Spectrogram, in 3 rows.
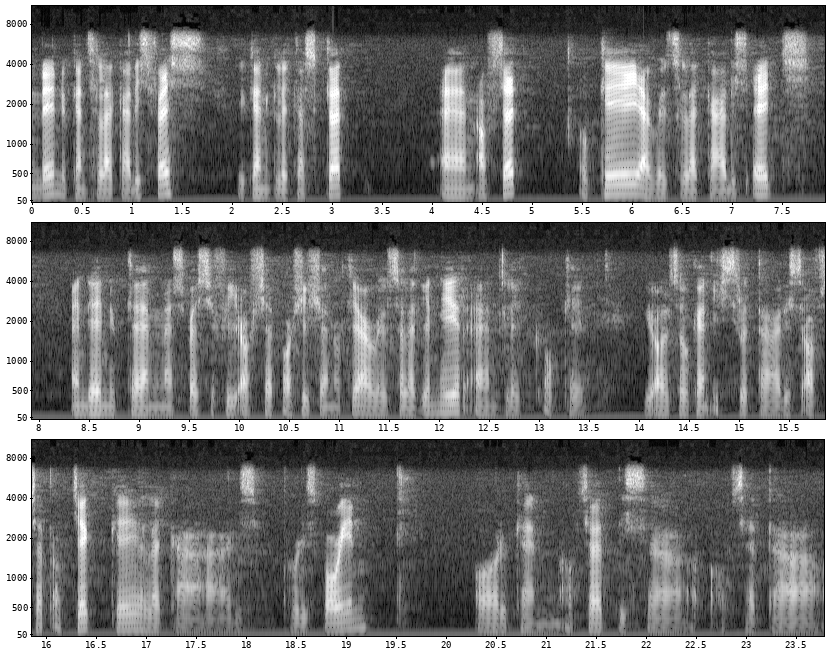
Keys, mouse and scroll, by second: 2.0 click, 7.4 click, 13.9 shift+middle click, 14.9 middle click, 17.0 click.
